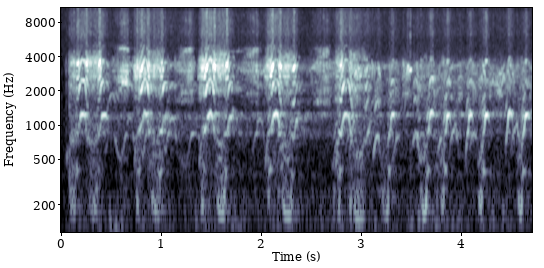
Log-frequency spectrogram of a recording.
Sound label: zebra; zoo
